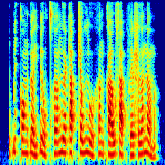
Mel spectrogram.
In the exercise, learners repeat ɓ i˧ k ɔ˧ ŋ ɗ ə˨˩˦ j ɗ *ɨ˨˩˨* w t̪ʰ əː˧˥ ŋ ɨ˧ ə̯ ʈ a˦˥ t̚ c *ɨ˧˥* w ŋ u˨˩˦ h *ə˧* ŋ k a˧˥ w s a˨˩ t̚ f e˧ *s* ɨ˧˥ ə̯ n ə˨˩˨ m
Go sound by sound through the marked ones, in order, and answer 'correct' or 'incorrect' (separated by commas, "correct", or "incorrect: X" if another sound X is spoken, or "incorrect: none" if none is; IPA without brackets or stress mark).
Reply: correct, incorrect: ə˧˥, correct, incorrect: ʂ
